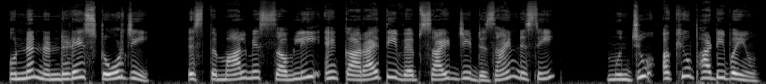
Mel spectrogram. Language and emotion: Sindhi, surprised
